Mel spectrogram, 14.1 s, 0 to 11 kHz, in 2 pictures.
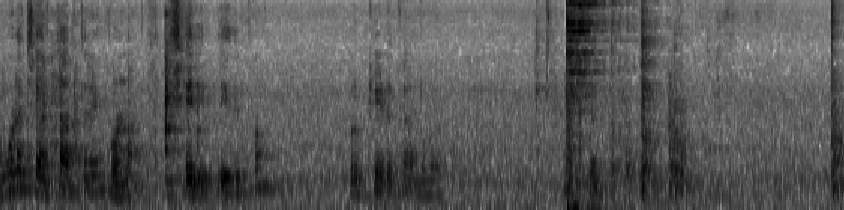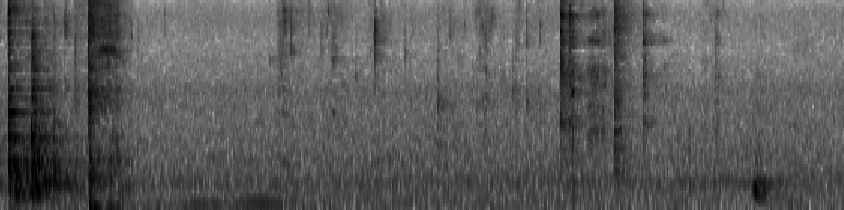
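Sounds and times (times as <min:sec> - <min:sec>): pan and utensils clattering: 0:04.5 - 0:05.8, 0:07.0 - 0:08.2, 0:10.7 - 0:13.1.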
